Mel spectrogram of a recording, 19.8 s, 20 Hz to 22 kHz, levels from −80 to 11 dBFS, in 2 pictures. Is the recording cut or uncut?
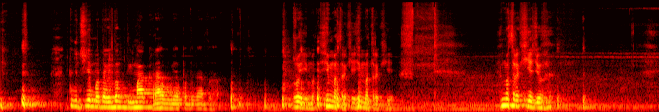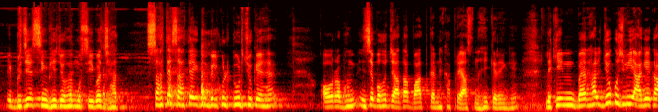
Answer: uncut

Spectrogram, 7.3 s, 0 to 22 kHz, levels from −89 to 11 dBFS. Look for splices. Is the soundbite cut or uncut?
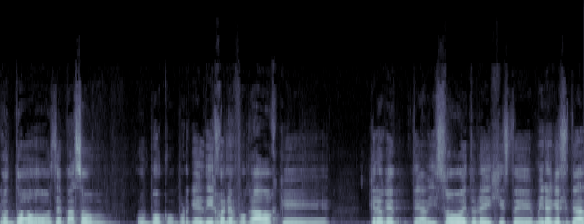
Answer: uncut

